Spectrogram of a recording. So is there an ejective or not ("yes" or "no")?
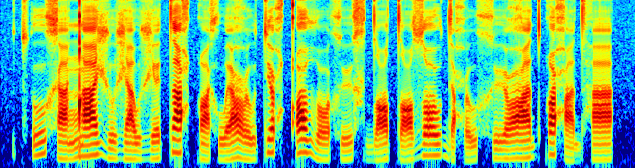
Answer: yes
